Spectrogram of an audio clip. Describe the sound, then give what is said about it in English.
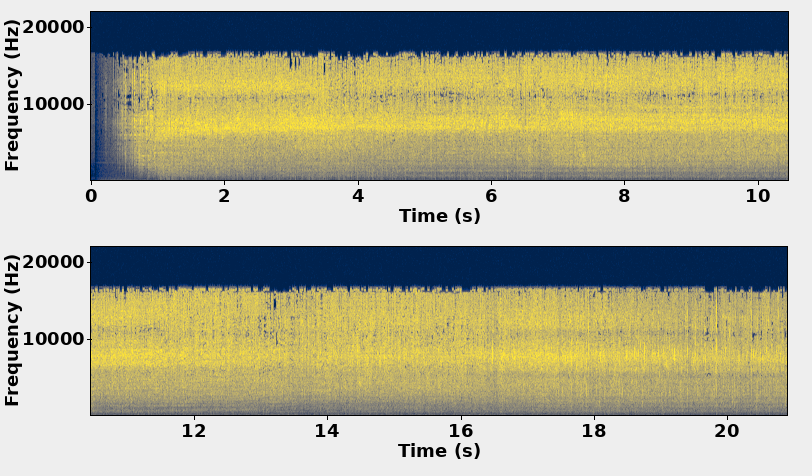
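A marinated bavette steak sears in a frying pan over a gas flame, giving a loud, continuous hissing sizzle that starts abruptly and holds steady for about twenty seconds. “That was the sound of non-enzymatic browning, amino acids searing, and deliciousness in formation. It was, of course, a piece of meat in a fry pan, sizzling in reaction to the heat underneath”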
